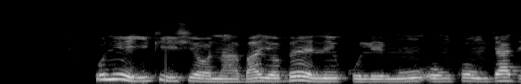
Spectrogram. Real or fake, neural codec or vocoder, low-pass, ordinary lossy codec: real; none; 7.2 kHz; MP3, 32 kbps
